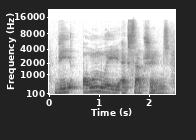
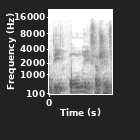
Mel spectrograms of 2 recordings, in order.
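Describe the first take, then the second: First: Slow, leaning hard on "only" in "the only exceptions"; stress on ONLY. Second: Said in the usual way. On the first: Shown as a demonstration. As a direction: drag out "only" to insist. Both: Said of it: "when I say only exceptions".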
